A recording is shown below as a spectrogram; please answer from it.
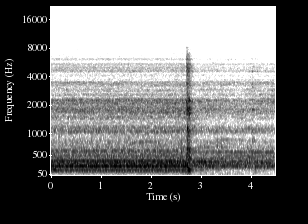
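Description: Microwave oven running with a steady hum. A sharp click comes a little under three seconds in, and the deepest part of the hum stops with it.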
